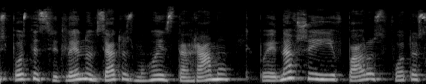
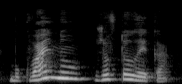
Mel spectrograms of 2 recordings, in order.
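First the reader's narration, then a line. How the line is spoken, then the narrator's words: Plain. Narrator (Ukrainian): відповідає хтось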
